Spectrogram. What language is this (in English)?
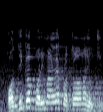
Odia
